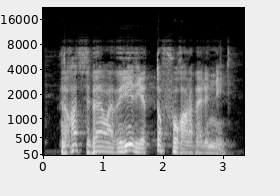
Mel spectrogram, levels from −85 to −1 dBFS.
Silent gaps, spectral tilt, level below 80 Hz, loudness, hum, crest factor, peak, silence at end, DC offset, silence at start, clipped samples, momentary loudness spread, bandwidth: none; -5 dB/octave; -42 dBFS; -14 LUFS; none; 16 dB; 0 dBFS; 0.25 s; under 0.1%; 0.3 s; under 0.1%; 7 LU; 9.4 kHz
